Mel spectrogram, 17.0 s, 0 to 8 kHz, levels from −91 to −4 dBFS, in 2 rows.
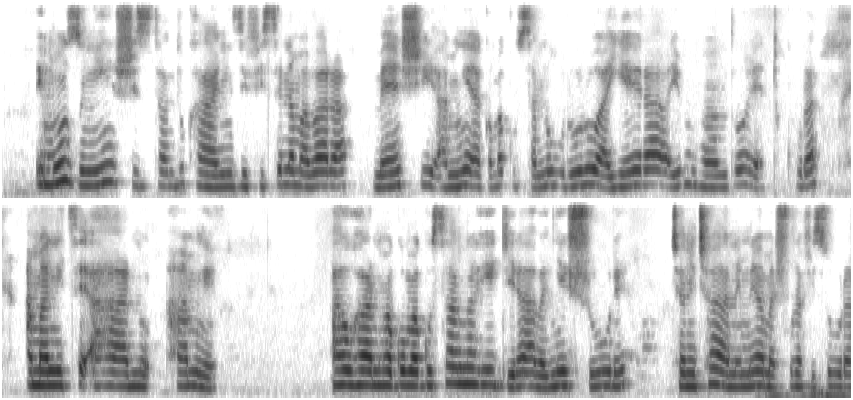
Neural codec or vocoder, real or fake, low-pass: codec, 16 kHz, 6 kbps, DAC; fake; 7.2 kHz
